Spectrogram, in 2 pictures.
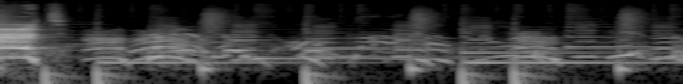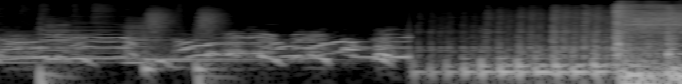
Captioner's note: they fight muffledly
